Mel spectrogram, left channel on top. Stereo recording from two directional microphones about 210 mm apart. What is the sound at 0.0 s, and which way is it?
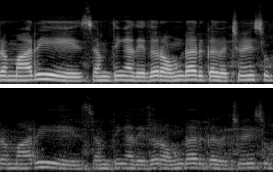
A woman's voice, 45° left (ahead or behind).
